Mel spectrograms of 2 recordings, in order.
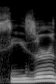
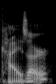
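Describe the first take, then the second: First: The word begins with a soft S sound. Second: The word begins with a hard K sound. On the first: The speaker calls it wrong. "a soft C, so if somebody says Caesar, they're wrong" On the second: The speaker calls it right. "It's Kaiser"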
